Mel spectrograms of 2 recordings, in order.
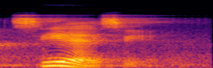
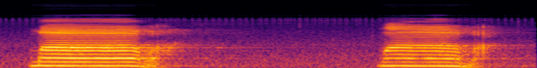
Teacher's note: Nah, ini yang di belakang ini adalah huruf tulisan huruf netral. Nada netral, jadi tidak ada penekanan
